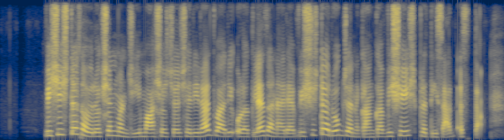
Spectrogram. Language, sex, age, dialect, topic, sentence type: Marathi, female, 18-24, Southern Konkan, agriculture, statement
